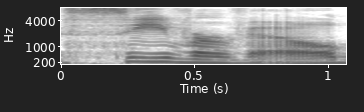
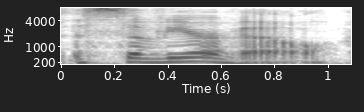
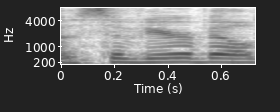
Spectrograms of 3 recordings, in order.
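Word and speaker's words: Sevierville: great shops also in um well I've been pronouncing it Seaverville but apparently it's Severeville. So Severeville, Tennessee.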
